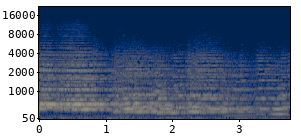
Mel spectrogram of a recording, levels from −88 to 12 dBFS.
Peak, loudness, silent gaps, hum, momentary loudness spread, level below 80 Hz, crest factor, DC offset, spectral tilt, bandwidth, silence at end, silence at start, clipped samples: -18 dBFS; -35 LUFS; none; none; 11 LU; -60 dBFS; 16 dB; under 0.1%; -5 dB/octave; 13.5 kHz; 0 s; 0 s; under 0.1%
